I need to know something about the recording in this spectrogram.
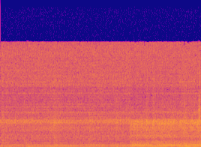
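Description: Steady low hum and hiss with no distinct events, growing a little louder about two and a half seconds in.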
